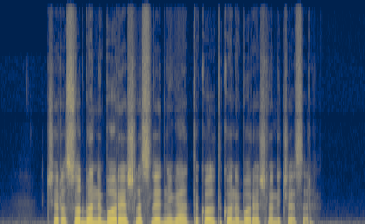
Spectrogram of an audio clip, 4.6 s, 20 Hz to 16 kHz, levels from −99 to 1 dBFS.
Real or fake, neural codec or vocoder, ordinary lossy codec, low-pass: fake; vocoder, 44.1 kHz, 128 mel bands every 512 samples, BigVGAN v2; Opus, 24 kbps; 14.4 kHz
